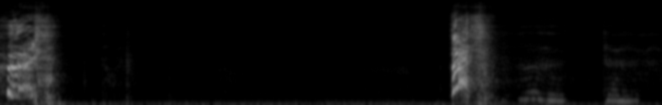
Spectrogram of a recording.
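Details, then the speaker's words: Woman who says she feels unwell that day, sneezing: two sharp, forceful, quick sneezes several seconds apart, the second followed by soft breathy sounds; ordinary sneezing. "well that is it for today i hope you enjoyed those little fast and quick sneezes"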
